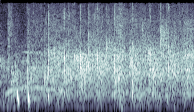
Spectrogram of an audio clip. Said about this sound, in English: Let's welcome them to the pulpit today with a rousing applause.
